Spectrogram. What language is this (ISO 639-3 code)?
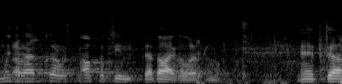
est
